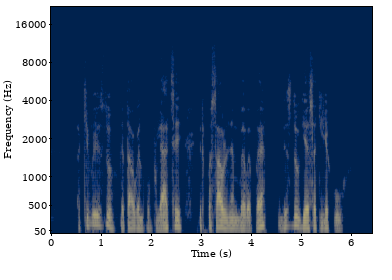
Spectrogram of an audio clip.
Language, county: Lithuanian, Vilnius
